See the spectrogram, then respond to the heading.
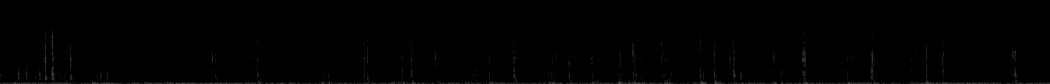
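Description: Long painted nails tap and scratch the front and back panels of a hollow, open-topped printed cardboard squishy toy box held upright in both hands. The result is a quiet, steady stream of quick, dry clicks and brief scratches over a low rumbling background.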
